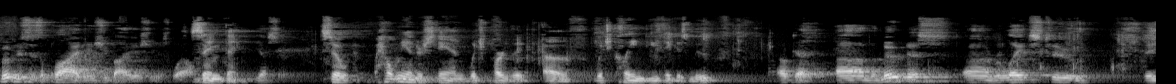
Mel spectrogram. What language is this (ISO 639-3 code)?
eng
